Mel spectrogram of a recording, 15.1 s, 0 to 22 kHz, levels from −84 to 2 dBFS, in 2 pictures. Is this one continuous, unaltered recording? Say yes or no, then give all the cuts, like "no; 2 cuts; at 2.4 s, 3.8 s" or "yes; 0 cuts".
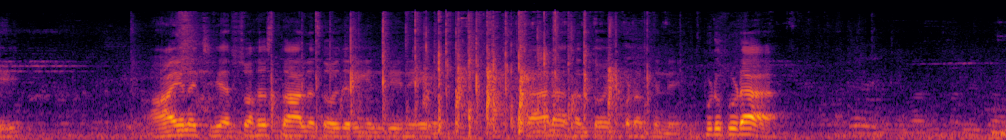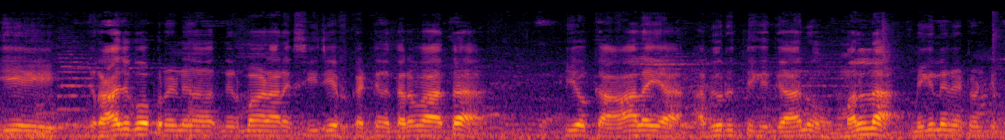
yes; 0 cuts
